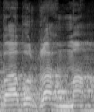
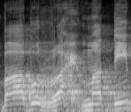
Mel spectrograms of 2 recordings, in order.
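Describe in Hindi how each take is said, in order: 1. आखिरी शब्द a पर खत्म होता है, t की आवाज़ नहीं। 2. आखिरी शब्द t की आवाज़ और i पर खत्म होता है। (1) "लेकिन मैं बाबुर रहमा" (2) "बाबुर रहमती पढ़ना था"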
